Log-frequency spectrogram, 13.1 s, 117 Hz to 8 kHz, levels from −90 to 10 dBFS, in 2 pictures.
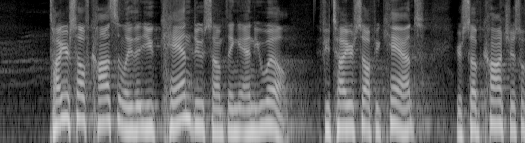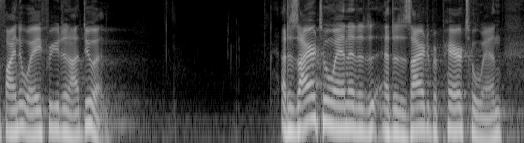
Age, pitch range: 30-49, 140-185 Hz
